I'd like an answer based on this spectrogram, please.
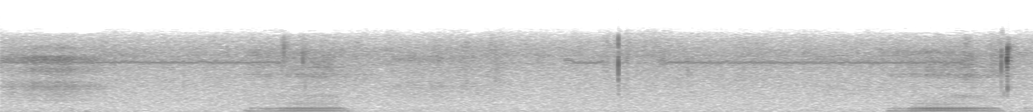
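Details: A sleeping male Cavalier King Charles Spaniel snores in low, rumbling breaths spaced about five seconds apart; his owner suspects sleep apnea.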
